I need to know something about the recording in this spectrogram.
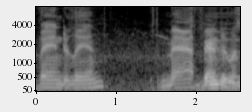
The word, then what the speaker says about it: Van der Linde: Van der Linde, that's how you pronounce it, guys.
